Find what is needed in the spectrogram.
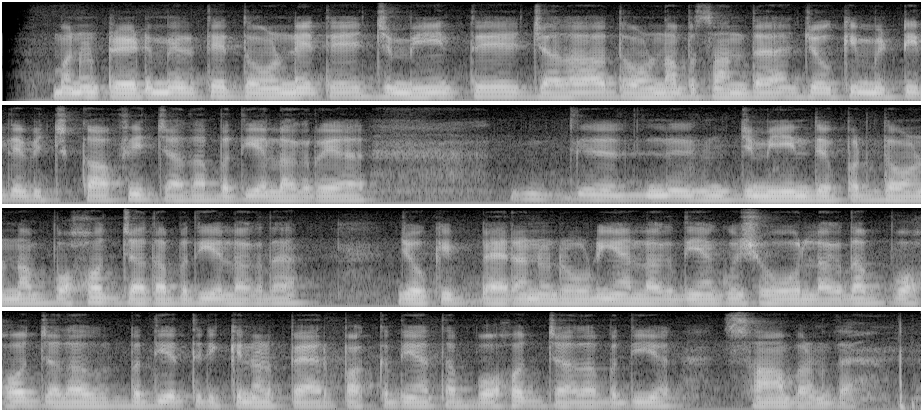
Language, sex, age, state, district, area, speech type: Punjabi, male, 18-30, Punjab, Rupnagar, urban, spontaneous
